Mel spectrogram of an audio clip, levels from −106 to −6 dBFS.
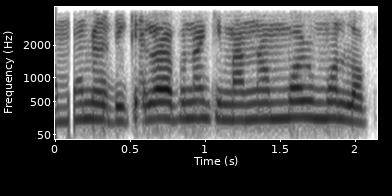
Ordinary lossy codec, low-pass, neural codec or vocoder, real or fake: none; 3.6 kHz; vocoder, 44.1 kHz, 128 mel bands every 512 samples, BigVGAN v2; fake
